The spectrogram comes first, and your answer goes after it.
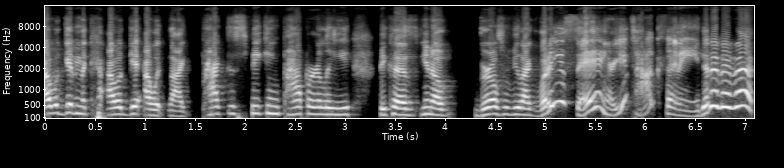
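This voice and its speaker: A woman with an American accent at a very fast pace, fairly high in pitch with ordinary pitch variation, in a dry, close sound with no echo. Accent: Southern accent, mostly hidden on camera. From Florida, US South. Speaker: podcast co-host. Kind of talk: casual chat.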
